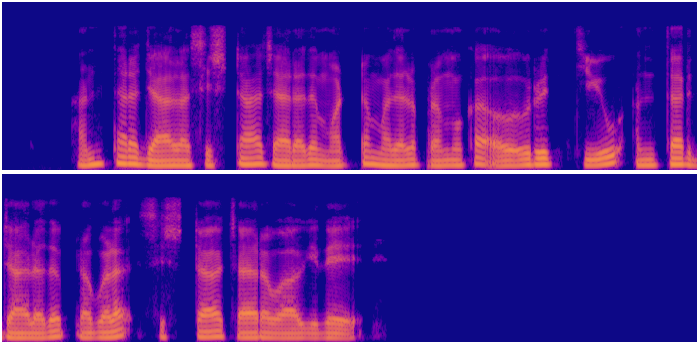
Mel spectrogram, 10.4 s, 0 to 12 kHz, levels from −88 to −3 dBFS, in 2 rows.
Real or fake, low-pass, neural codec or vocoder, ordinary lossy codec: fake; 7.2 kHz; codec, 16 kHz, 2 kbps, FunCodec, trained on Chinese and English, 25 frames a second; none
